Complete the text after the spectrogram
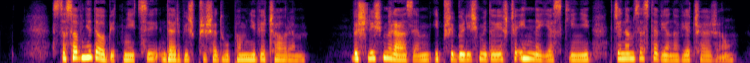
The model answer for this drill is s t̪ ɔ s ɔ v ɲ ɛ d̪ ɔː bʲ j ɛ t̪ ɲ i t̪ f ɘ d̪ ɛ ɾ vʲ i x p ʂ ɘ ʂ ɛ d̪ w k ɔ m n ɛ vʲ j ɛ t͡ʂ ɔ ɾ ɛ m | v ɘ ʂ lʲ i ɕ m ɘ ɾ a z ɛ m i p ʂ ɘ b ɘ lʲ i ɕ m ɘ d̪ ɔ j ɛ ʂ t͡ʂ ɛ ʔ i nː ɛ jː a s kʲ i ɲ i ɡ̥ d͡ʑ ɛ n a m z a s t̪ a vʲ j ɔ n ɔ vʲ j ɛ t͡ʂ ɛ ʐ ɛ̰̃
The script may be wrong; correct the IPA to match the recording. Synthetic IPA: s t̪ ɔ s ɔ v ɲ ɛ d̪ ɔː bʲ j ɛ t̪ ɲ i t̪ s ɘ d̪ ɛ ɾ vʲ i ʂ p ʂ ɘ ʂ ɛ d̪ w p ɔ m ɲ ɛ vʲ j ɛ t͡ʂ ɔ ɾ ɛ m | v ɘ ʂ lʲ i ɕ m ɘ ɾ a z ɛ m i p ʂ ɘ b ɘ lʲ i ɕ m ɘ d̪ ɔ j ɛ ʂ t͡ʂ ɛ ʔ i nː ɛ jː a s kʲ i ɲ i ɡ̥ d͡ʑ ɛ n a m z a s t̪ a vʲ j ɔ n ɔ vʲ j ɛ t͡ʂ ɛ ʐ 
